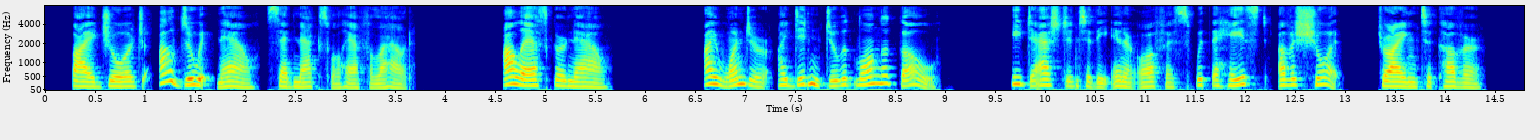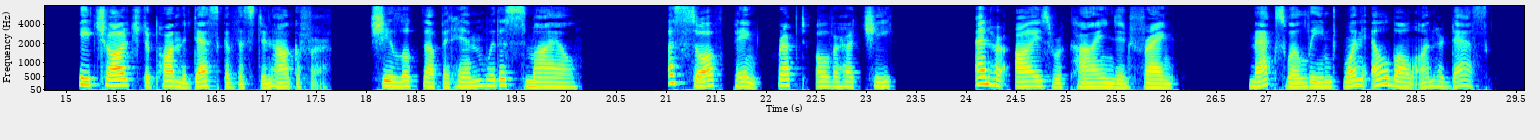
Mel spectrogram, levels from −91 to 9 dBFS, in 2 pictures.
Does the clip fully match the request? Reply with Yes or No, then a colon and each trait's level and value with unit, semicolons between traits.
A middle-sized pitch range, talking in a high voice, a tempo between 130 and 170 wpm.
No: average, 4.6 semitones; medium, 170 Hz; average, 150 wpm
